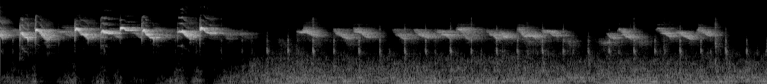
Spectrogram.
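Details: Malaysian Oriental white-eye, caged, singing loud rapid high whistles for two seconds, then quieter repeated downslurred notes about once or twice a second against steady background noise.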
